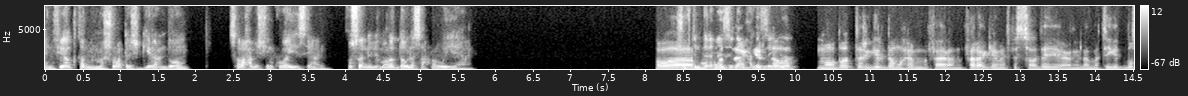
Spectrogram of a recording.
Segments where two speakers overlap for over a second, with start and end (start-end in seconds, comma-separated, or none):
8.4-10.0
